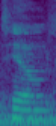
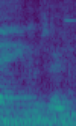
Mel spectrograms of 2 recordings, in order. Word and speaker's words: Thames: the thames river e-h-a-m-e-s we pronounce it something that sounds like tim's not the thames but the tim's reverb and so even the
